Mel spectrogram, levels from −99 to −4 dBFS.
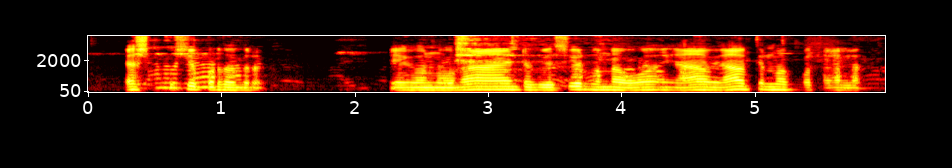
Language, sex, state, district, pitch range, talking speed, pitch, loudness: Kannada, male, Karnataka, Belgaum, 130-165 Hz, 120 wpm, 140 Hz, -18 LUFS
